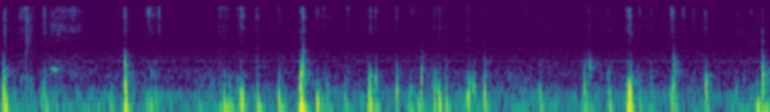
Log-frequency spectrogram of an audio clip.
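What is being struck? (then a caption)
Glass jar filled with sugar. Long red nails scratch and tap around the lid and rim of a glass jar full of sugar, held and seen from above. Sharp, dry clicks and light scrapes land at an irregular pace, each dying away almost instantly, with a soft low rumble underneath.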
